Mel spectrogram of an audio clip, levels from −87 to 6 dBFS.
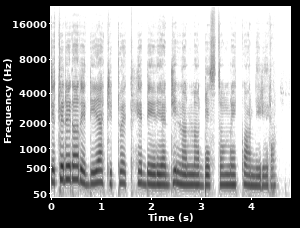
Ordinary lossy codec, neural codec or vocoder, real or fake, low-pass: none; codec, 44.1 kHz, 1.7 kbps, Pupu-Codec; fake; none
